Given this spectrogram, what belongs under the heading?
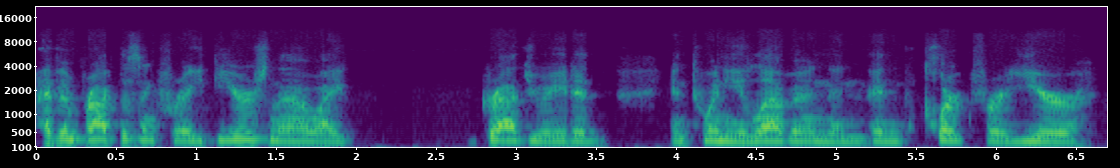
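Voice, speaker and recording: A man in his thirties, a native Spanish speaker from Mexico with a Mexican Spanish accent, gives a friendly self-introduction as an attorney and panelist, restarting often. His mid-range voice holds a level tone at a slightly slow pace, and the recording sounds lo-fi.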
